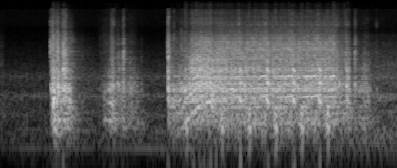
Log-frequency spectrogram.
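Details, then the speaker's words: Toro Wheel Horse garden tractor, bought cheap and sitting, first crank on battery boost: a couple of short bursts then steady fast chug as the starter turns the engine freely; cranks over, not seized. "let's hook up the battery and just see if it'll crank over for us"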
